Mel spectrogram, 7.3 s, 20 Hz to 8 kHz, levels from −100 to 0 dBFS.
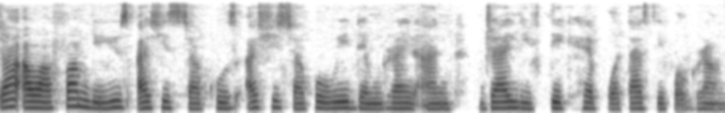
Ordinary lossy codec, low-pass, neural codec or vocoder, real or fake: none; 7.2 kHz; vocoder, 44.1 kHz, 80 mel bands, Vocos; fake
